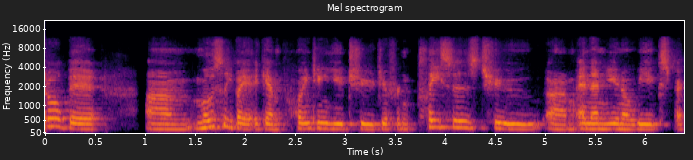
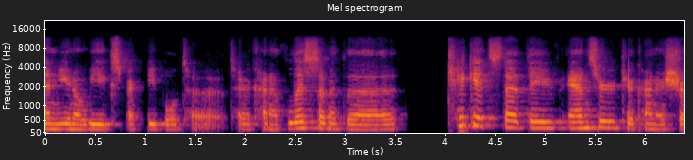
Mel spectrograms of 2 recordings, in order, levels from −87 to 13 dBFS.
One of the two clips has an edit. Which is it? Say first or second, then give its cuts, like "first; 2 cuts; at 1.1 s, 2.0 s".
first; 1 cut; at 5.3 s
